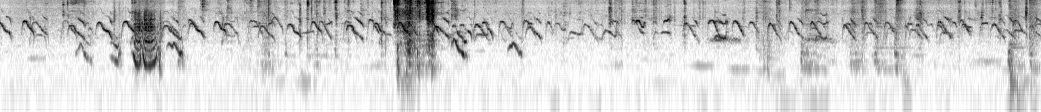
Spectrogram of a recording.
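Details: A brood of new-season grey francolin chicks keeps up rapid, high, downward-sliding peeps in busy overlapping series, with loud scraping and knocking noises near the start.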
